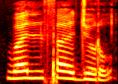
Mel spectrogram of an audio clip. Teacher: اب وقف کے رولز کے اکارڈنگ ہم اس کسرہ کو ہٹا دیں گے اور اس کو کر دیں گے ساکن، را ساکن ہو گیا، اس سے پہلے بھی ساکن ہے اور اس سے پہلے فتح ہے، تو اس فتح کی وجہ سے اس را کو موٹا پڑھا جائے گا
